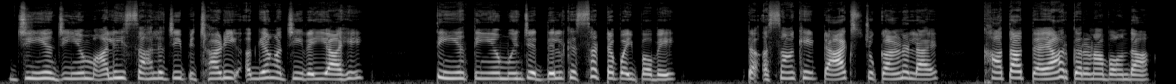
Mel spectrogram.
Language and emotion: Sindhi, sad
